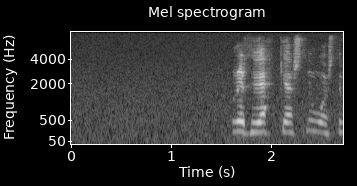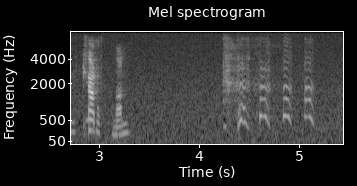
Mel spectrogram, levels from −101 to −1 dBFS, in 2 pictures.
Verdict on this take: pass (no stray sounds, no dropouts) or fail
fail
